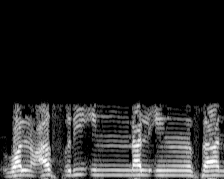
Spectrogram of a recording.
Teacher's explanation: اور اگر وقف نہیں کریں گے والعصر ان الانسان یوں پڑھیں گے تو را کی پھر اپنی اصلی کیفیت کو دیکھیں گے، اصلی حالت کو دیکھیں گے کہ را کے نیچے زیر ہے، لہذا اس را کو باریک پڑھیں گے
